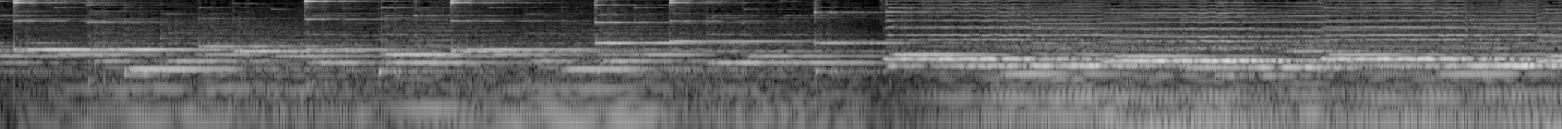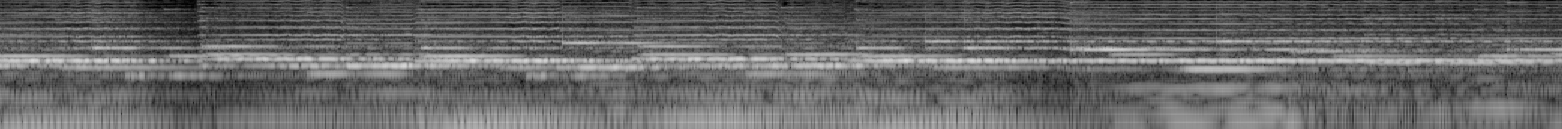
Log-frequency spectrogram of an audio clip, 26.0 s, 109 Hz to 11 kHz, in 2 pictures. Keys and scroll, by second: 11.2 alt+x.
